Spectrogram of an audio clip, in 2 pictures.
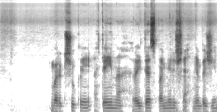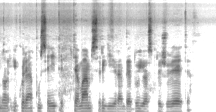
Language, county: Lithuanian, Vilnius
